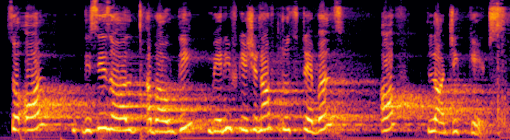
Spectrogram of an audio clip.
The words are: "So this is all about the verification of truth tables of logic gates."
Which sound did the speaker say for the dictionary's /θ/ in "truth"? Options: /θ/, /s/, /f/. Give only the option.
/s/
